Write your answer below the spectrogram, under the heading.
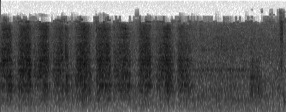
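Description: Rhythmic gritty rasping strokes, about two or three a second, as the valve is spun back and forth on its seat with lapping compound.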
